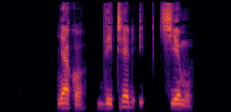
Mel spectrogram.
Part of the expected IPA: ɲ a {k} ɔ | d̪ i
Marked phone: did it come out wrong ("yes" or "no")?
no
